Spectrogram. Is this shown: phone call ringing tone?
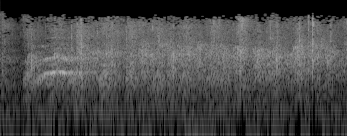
no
